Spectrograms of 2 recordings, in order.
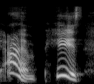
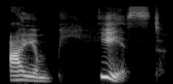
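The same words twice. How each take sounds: First: "I" jumped much higher and louder, rising through "pissed"; insist, making them hear it; stress on I. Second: "I am" then a pause, then "pissed." landing with a fall; pausing for effect. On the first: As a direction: hit the word "I" hard. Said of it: "Do y'all hear me?". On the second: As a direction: hold the beat before "pissed.". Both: Real, not acted.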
